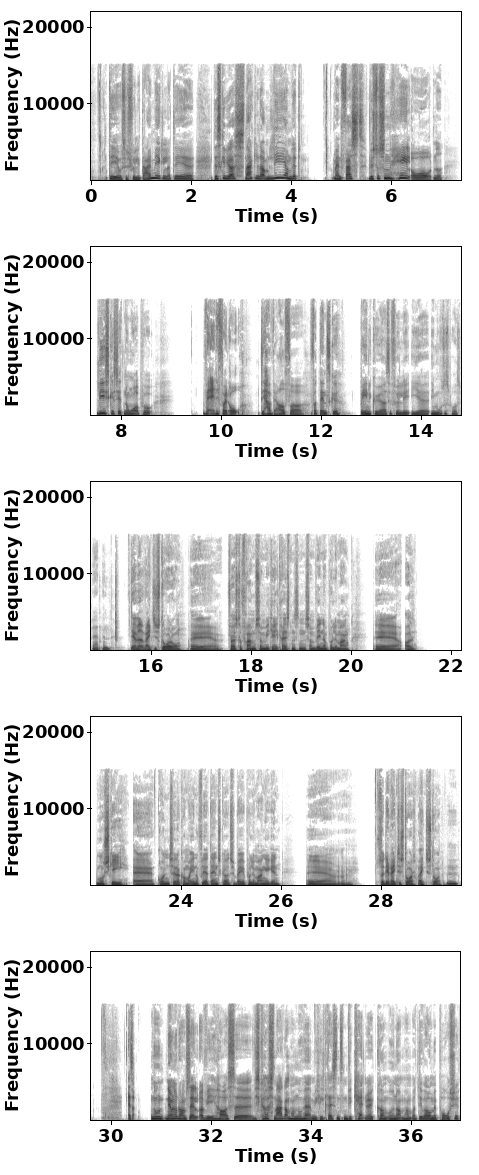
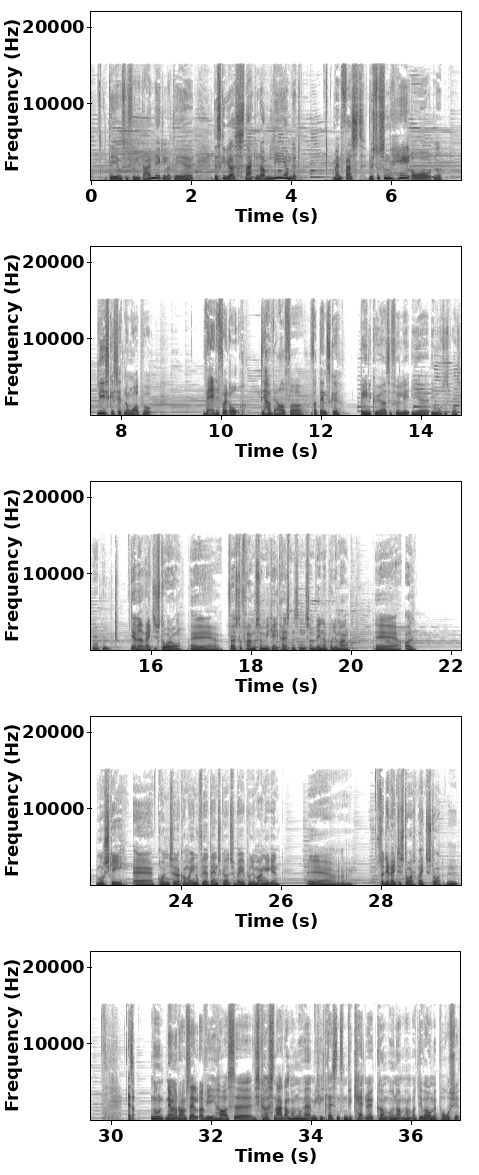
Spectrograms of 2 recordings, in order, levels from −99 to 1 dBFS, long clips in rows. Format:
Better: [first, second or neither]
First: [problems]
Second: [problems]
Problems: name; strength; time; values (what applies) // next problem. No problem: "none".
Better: first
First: none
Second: background music; faint; throughout; 20 dB below the speech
